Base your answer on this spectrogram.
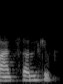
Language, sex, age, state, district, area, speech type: Hindi, female, 45-60, Madhya Pradesh, Ujjain, urban, conversation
